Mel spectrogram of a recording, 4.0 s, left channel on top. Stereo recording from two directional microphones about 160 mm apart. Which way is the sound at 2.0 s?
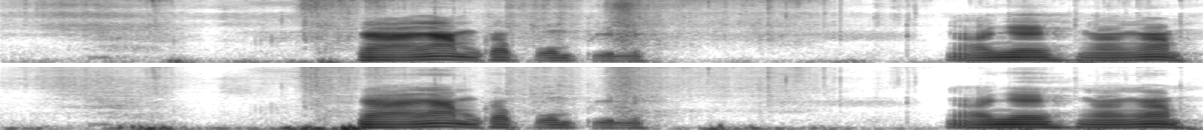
Centre (ahead or behind).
